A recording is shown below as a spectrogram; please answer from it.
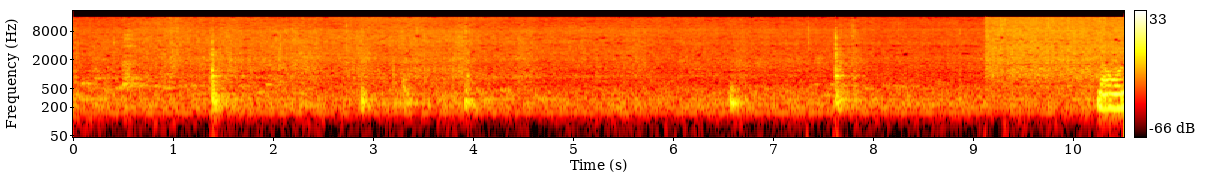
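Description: Carrots and capsicum stir-frying in a pan for a veg roll filling, a steady soft sizzle with occasional scrapes and clinks of a spatula, growing brighter and louder near the end.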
